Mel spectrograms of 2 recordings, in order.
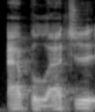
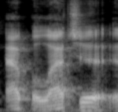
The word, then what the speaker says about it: Appalachia: What I like to tell people is that Appalachia is pronounced Appalachia and not Appalachia. It's like throw an you.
